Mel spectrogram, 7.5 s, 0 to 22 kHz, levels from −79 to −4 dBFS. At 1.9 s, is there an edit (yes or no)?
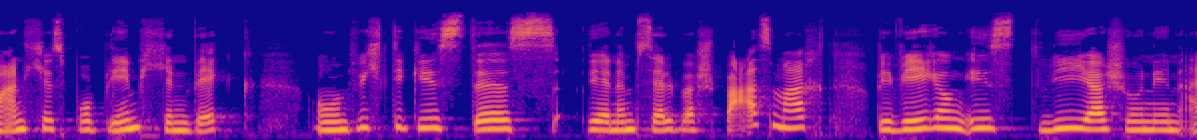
no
